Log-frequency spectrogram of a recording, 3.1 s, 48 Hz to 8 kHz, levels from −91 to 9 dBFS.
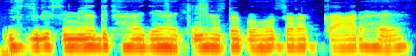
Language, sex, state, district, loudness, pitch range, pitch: Hindi, male, Jharkhand, Palamu, -15 LUFS, 110-115 Hz, 115 Hz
